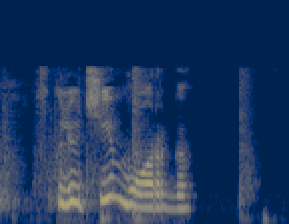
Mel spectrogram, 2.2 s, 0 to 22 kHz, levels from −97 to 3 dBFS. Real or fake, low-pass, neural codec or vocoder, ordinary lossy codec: real; 7.2 kHz; none; MP3, 48 kbps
